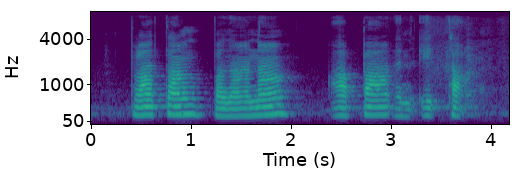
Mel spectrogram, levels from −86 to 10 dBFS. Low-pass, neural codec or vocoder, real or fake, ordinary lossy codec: 7.2 kHz; vocoder, 44.1 kHz, 128 mel bands every 512 samples, BigVGAN v2; fake; none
